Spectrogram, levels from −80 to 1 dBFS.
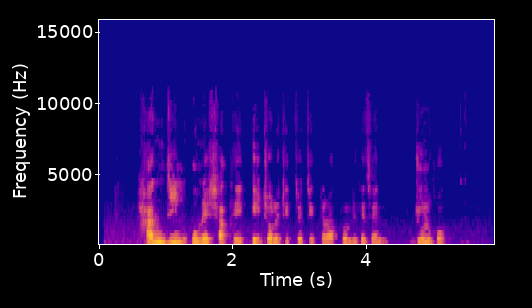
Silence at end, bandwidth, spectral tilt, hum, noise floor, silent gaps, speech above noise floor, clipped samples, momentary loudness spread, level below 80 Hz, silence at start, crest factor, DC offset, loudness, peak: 0.75 s; 10.5 kHz; -6 dB/octave; none; -59 dBFS; none; 38 dB; under 0.1%; 15 LU; -64 dBFS; 0.6 s; 22 dB; under 0.1%; -22 LUFS; 0 dBFS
